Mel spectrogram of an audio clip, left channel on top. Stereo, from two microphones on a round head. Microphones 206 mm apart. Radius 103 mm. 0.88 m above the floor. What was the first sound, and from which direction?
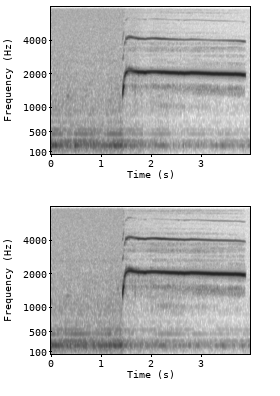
A scream, 20° right (ahead or behind).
